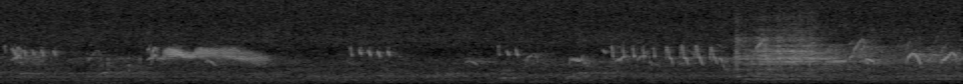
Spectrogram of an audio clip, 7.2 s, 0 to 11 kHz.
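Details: Japanese white-eye among cherry blossoms at Suga Shrine, filmed 23 February 2019; thin, high chirps and short rattled trills come in scattered bursts throughout, with steady outdoor background noise underneath.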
